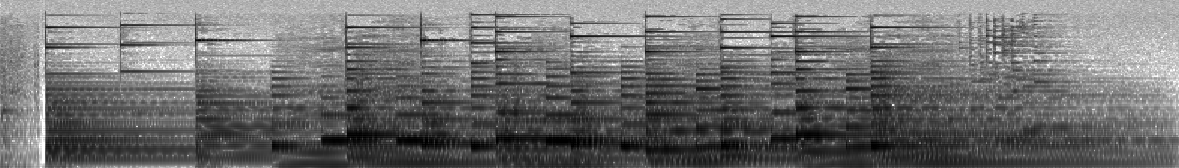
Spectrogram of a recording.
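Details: A bright chiming melody of piano-like notes plays, with no animal voice present.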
